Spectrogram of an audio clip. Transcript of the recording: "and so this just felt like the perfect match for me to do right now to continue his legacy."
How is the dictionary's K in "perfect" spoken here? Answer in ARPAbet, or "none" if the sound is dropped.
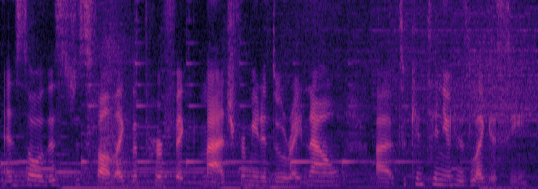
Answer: K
